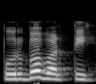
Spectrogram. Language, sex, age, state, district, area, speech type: Odia, female, 45-60, Odisha, Kandhamal, rural, read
